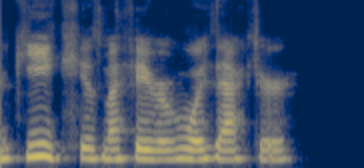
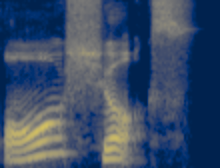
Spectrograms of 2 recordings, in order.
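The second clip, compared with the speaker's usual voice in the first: silly cartoon dog character voice; 3 semitones higher than usual. Showing the stream chat the Goofy voice they asked for, Goofy voice. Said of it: "That's my goofy voice".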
